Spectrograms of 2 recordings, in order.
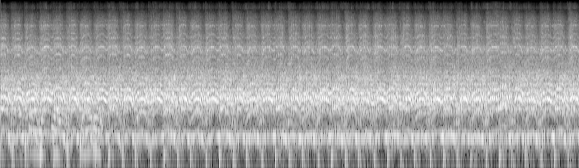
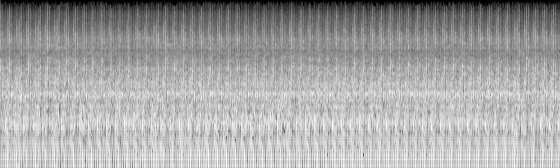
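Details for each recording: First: VW diesel in an offroad Mazda cranked on jumper cables from a truck to the starter, no battery: steady cranking about seventy beats a minute, never fires; number one glow plug missing. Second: VW diesel engine swapped into Mazda off-road truck, first start, injection pump still needing adjustment, some smoke: steady diesel clatter at idle, about four pulses a second, fairly even, running without stumbling.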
